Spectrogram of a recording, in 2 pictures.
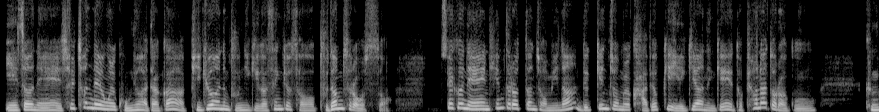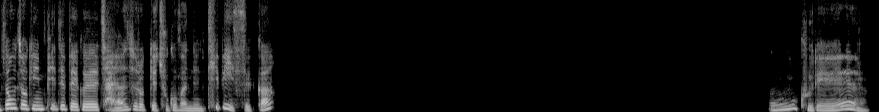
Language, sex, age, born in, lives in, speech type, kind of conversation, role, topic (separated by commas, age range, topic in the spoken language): Korean, female, 50-54, South Korea, United States, read, expert-assistant, asker, 감정지능을 키우려면 평소에 어떤 습관을 들이는 게 도움이 될까요?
